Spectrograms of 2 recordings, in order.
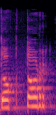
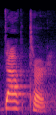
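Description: First: It is pronounced with Spanish sounds. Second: It is pronounced with English sounds. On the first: The speaker calls it wrong. "no es doctor" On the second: The speaker calls it right. "es doctor"

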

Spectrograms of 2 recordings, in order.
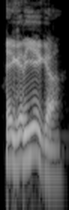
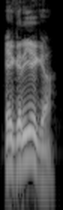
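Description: The two takes are said the same way.

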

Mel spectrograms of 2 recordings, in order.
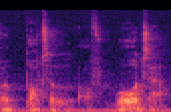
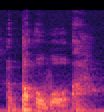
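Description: First: The T sounds are pronounced as full T sounds. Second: The T sounds are replaced by glottal stops. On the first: "instead of" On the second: "glottaling turns sentences or produces phrases like that"

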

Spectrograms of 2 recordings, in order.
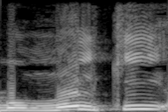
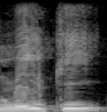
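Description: First: The first vowel is a rounded 'u' sound. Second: The first vowel is a front 'i' sound. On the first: "بضم الميم" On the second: "وبكسرها"

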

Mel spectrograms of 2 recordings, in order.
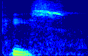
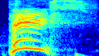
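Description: First: It is said quietly and calmly. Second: It is said loudly and forcefully.

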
